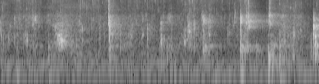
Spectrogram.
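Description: Marinated pork chops being tossed and mixed with herbs, lemon and oregano, giving wet squelching, slapping and sloshing sounds in irregular bursts, close by.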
